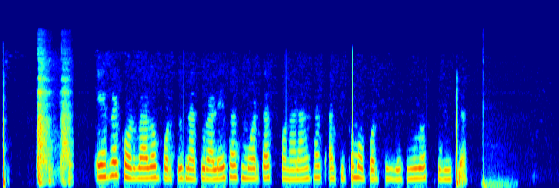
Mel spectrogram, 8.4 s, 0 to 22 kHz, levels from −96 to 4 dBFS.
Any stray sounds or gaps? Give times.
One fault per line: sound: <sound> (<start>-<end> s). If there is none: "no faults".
sound: cough (0.5-1.1 s)
sound: thud (7.2-7.8 s)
